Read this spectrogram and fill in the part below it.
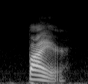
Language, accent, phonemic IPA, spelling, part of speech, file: English, US, /ˈbaɪ.əɹ/, buyer, noun, En-us-buyer.ogg
- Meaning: 1. A person who makes one or more purchases 2. A person who purchases items for resale in a retail establishment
